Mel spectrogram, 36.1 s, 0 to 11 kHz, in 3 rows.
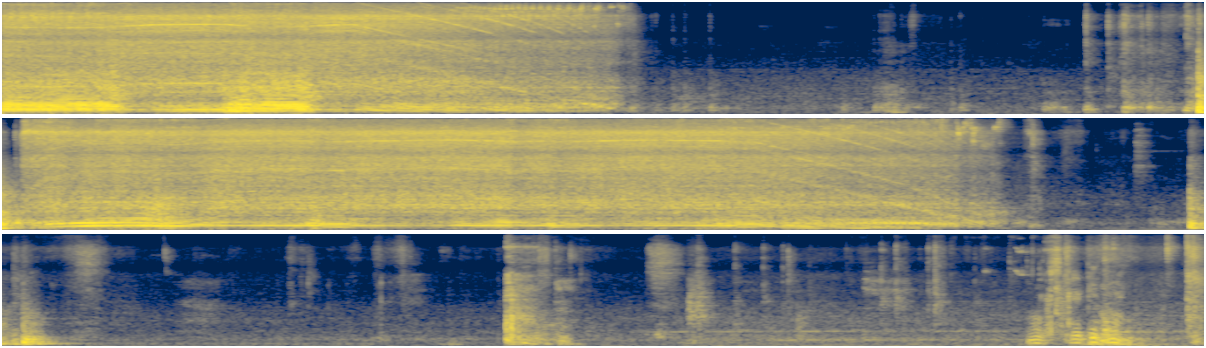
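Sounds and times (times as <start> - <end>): power drill running: 0.0 - 6.4, 12.2 - 22.1.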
